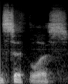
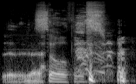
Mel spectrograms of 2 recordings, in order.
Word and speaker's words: Silithus: will be stabbing, Sargeras stabs Azeroth in Sithilus, which or Sithith, Silithus. there you go. That guy knows how to pronounce words.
